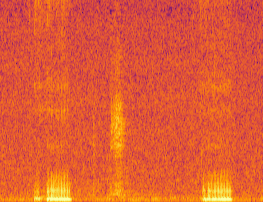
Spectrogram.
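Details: Boston Terrier named Ziggie napping, giving two short buzzy snores with a steady low drone, separated by a faint hiss between them in a quiet room.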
